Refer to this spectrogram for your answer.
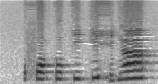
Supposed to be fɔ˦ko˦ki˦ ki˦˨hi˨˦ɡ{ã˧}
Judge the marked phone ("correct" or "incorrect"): incorrect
